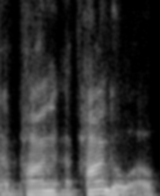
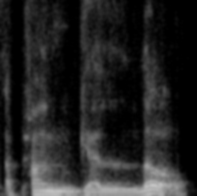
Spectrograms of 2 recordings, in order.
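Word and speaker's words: ἀπαγγελῶ: We want to pronounce, it's not apangelo, it's apangello. Apangello, right? So you're voicing the double consonant there, because in the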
